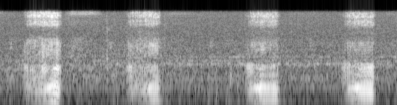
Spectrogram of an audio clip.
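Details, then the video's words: English Mastiff puppy called Beauty, asleep after learning to sit off leash, snores four times at about two-second intervals, each a soft breathy rasp with a low rumble. "Funny Snoring Mastiff Puppy"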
